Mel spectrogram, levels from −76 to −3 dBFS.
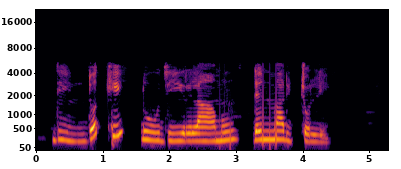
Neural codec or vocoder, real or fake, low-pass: none; real; 5.4 kHz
